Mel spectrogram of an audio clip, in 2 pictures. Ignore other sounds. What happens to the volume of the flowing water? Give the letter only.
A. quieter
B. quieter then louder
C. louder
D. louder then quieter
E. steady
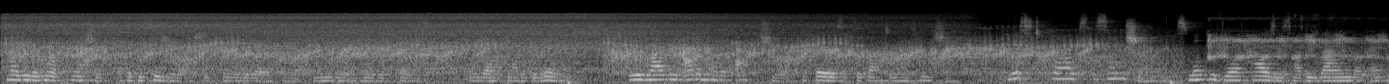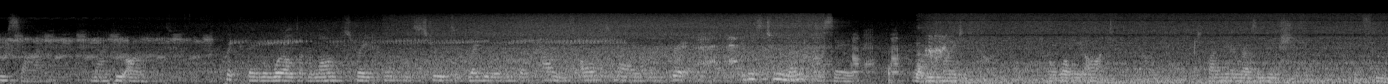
B.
